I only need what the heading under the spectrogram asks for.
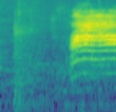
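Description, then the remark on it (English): A cat lets out a single loud, drawn-out meow, rising sharply after a moment of quiet low rumble and holding its bright, whiny tone to the end. “Damn cat. Get me into even more trouble, why don't you?”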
